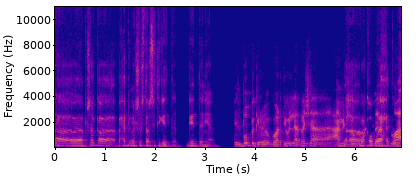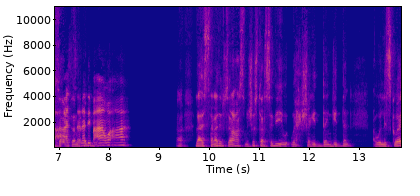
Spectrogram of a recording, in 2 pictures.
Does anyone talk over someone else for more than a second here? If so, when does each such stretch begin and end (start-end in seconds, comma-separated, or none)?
5.8-7.7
